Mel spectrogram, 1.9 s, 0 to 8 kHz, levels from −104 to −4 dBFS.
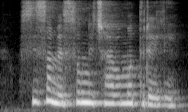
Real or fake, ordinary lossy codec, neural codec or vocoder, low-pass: real; none; none; none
